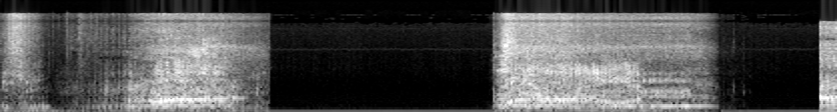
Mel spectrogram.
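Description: A bear gives two deep, rasping roars, each lasting about two seconds, separated by silence.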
